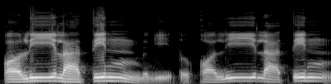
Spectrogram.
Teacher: Karena dia izhar dibaca jelas, tak berdengung dia. Tanda baca tanwinnya kita baca jelas, qalilatin begitu, qalilatin, nah, jelas. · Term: izhar halqi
